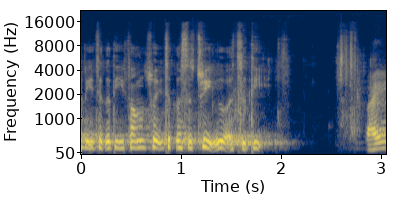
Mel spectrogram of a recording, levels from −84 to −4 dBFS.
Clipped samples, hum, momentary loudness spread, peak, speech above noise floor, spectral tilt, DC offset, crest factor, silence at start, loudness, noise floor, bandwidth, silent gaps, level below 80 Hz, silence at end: under 0.1%; none; 16 LU; -2 dBFS; 21 dB; -5.5 dB/octave; under 0.1%; 14 dB; 0 s; -16 LUFS; -36 dBFS; 15 kHz; none; -60 dBFS; 0 s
